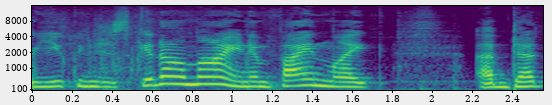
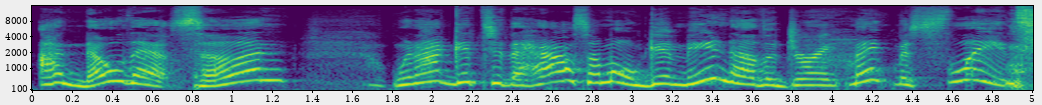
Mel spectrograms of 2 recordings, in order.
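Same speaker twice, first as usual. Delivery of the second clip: high-pitched hammed-up Southern belle; Southern belle accent; 5 semitones higher than usual. Improvising an abduction witness with a co-host, Southern accent. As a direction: play an astonished Southern witness. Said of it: "our Southern Belle accents".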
